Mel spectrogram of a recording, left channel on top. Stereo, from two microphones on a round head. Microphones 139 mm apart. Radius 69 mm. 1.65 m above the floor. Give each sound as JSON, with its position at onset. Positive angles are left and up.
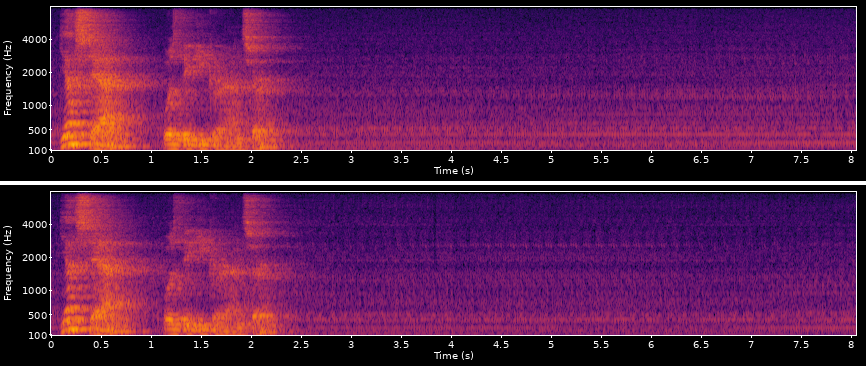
{"t": 0.1, "sound": "a man speaking", "side_deg": 25, "distance_m": 0.7}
